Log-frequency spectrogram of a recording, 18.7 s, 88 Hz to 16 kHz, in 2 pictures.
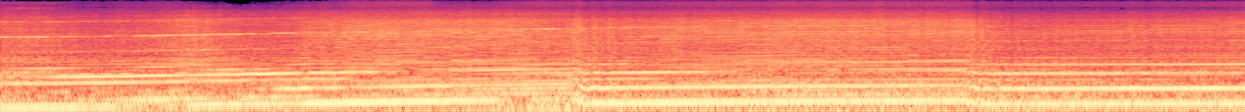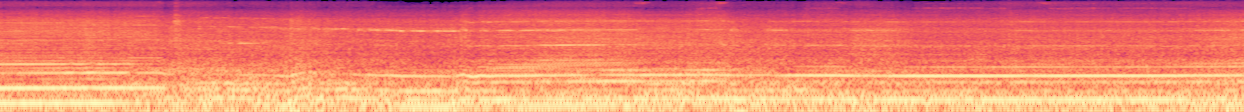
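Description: Renault Mégane V6 Trophy race car's 3.5-litre V6 under hard acceleration, rising in pitch with upshifts about four and seven seconds in. It eases off about ten seconds in, then holds a steady engine speed to the end.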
